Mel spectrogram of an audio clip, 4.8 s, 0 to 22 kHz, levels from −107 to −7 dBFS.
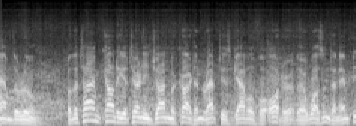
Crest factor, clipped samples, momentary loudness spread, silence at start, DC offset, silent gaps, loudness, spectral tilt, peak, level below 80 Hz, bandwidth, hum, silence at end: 14 dB; under 0.1%; 4 LU; 0 s; under 0.1%; none; -16 LUFS; -9.5 dB/octave; -2 dBFS; -46 dBFS; 7 kHz; none; 0 s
